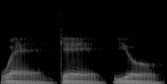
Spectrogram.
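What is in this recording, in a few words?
"wekeyo", concatenated syllables; Affixing experiment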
